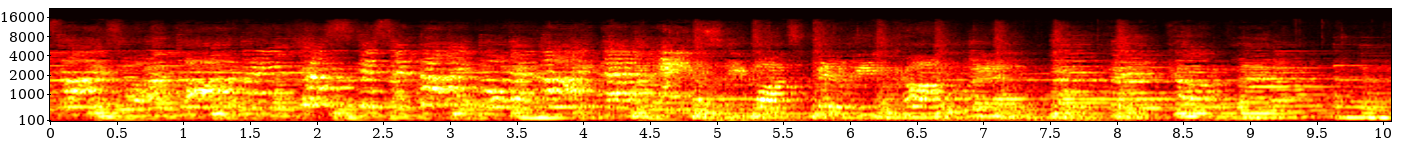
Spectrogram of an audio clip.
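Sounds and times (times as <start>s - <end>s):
chorus singing: 0.0s - 7.4s
instrumental accompaniment: 0.0s - 10.0s.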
